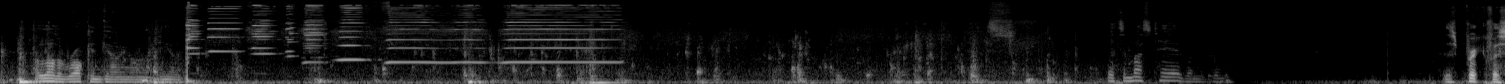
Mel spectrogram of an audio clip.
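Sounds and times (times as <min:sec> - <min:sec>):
high harmonica notes: 0:01.9 - 0:06.4.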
